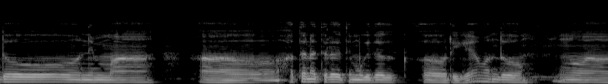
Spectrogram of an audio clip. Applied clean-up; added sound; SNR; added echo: none; none; none; none.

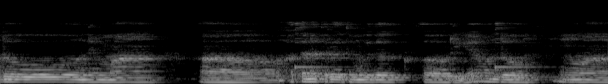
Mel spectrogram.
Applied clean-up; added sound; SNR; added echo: none; Bell; 17 dB; reverberation time 0.7 s.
